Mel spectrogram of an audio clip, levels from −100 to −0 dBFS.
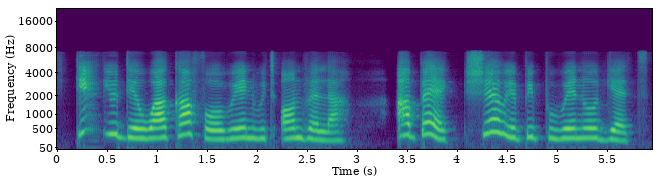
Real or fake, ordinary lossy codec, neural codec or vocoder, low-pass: fake; none; codec, 16 kHz, 0.2 kbps, FocalCodec; 7.2 kHz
